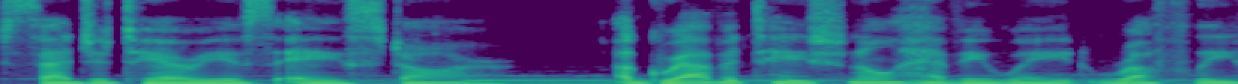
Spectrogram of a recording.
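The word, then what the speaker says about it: Sagittarius A*: It houses a super massive black hole with the designation Sagittarius A, pronounced Sagittarius A star.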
